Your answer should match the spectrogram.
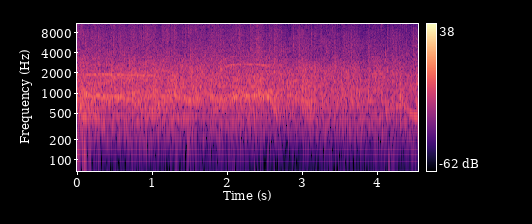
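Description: An audience claps steadily for several seconds, a dense, loud wash of many hands with no pauses, and faint voices mixed into the crowd noise.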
